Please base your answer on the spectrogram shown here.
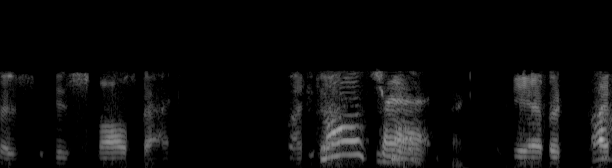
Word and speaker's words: Schmalzbach: know my last name last name is is Smalls back but small yeah but I tell people when they say well how do you pronounce that I usually tell them Bob Bob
